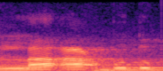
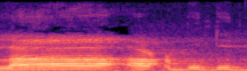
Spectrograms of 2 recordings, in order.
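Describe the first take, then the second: First: The vowel in 'la' is cut short. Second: The vowel in 'la' is drawn out long. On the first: It says the speaker also worships the same. The speaker calls it wrong. "লাম তাকিদ হৈ যাব" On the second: It says the speaker does not worship. The speaker calls it right. "দীঘল কৰিব লাগে"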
